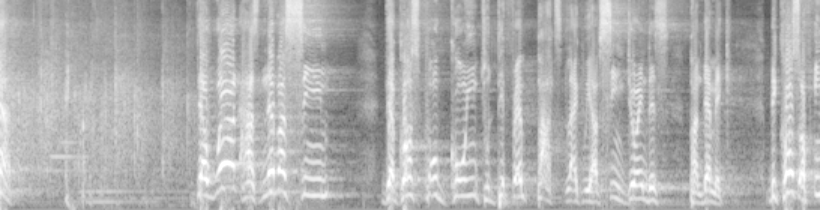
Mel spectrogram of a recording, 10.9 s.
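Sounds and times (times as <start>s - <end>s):
audience clapping: 0.0s - 3.2s
speech: 2.7s - 4.5s, 5.1s - 10.9s.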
